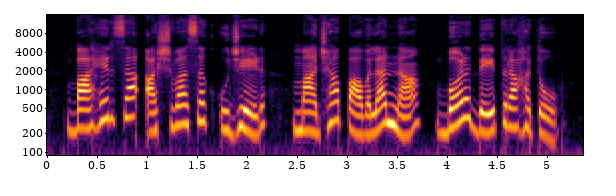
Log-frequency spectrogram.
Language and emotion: Marathi, neutral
